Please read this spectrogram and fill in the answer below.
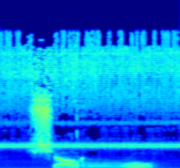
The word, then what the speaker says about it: شَرُّ: شَرُّ, the ra has tafkhim, and we have to make sure that we don't make a trilling sound when pronouncing the ra.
